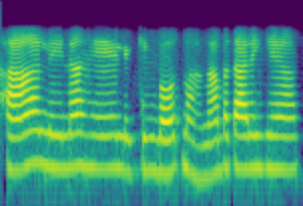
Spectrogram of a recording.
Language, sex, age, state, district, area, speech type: Hindi, female, 45-60, Uttar Pradesh, Mau, urban, conversation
